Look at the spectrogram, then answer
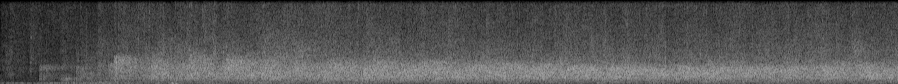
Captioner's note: audience clapping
